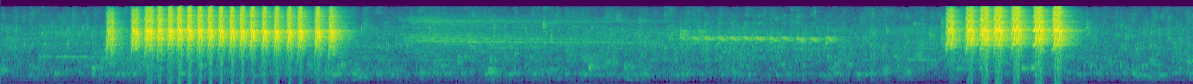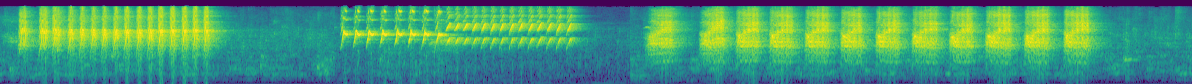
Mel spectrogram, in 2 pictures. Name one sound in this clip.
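Birds give harsh, rapid chattering calls in loud bursts with short pauses between them.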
